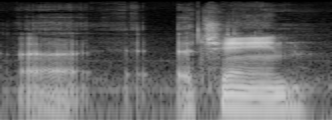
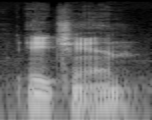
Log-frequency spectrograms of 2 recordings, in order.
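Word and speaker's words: Achane: You got Tua throwing to Hill and Waddle and a chain. That's how you say it, right? A chain? I think it's A-chain. Oh, A-chan.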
